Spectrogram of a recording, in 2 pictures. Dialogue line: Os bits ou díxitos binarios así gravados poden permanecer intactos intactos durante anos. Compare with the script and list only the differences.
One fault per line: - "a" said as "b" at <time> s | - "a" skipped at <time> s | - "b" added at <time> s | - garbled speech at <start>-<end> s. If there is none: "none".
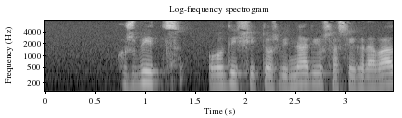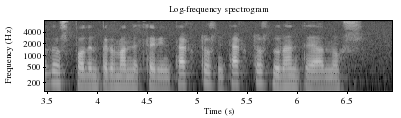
none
